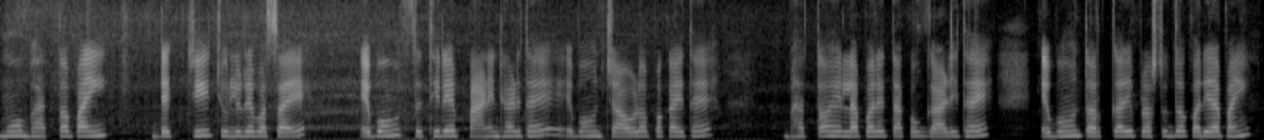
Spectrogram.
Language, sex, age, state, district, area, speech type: Odia, female, 18-30, Odisha, Nayagarh, rural, spontaneous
